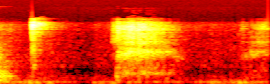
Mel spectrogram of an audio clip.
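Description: One short, noisy breath from the woman about a second in, just after a brief hiss.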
